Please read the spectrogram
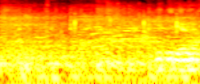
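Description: Outdoor stadium background noise with faint voices, and a voice saying a couple of Czech words near the end.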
